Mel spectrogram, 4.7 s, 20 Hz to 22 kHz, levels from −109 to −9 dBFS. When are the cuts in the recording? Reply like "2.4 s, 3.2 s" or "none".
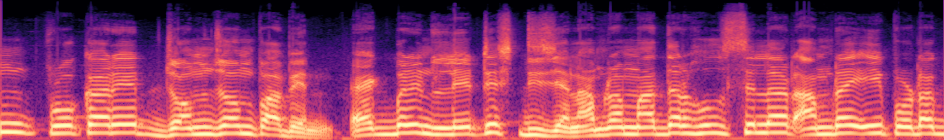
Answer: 1.7 s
